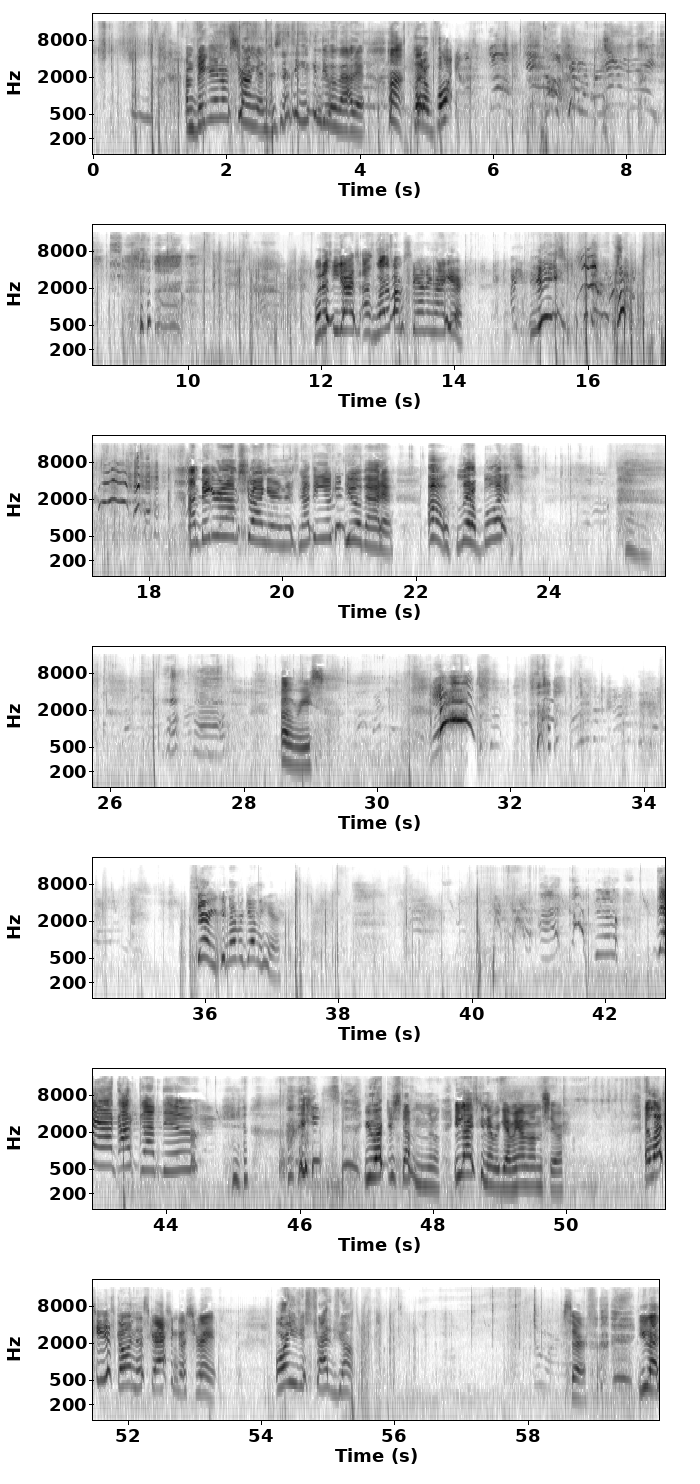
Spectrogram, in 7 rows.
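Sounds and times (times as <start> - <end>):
children shouting and squealing: 0.0 - 28.2, 29.0 - 35.0, 38.9 - 48.9
children squealing: 15.4 - 18.4, 29.7 - 31.8.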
